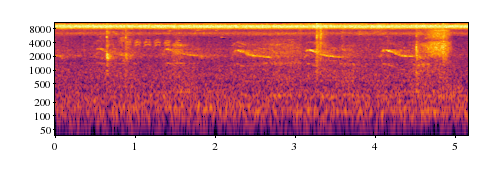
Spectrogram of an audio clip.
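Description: A bird repeats a short down-slurred call about five times, under a second apart, over a low background rumble and a steady high-pitched whine.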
